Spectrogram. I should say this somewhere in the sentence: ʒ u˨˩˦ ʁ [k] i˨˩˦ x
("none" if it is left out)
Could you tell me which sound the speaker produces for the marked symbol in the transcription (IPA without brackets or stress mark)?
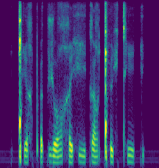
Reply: χ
